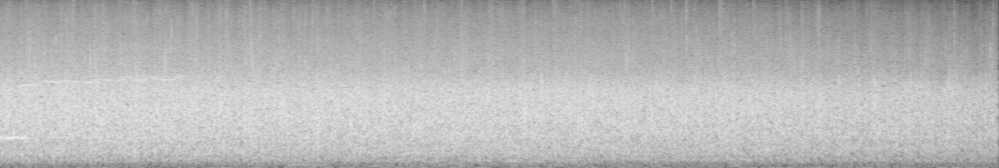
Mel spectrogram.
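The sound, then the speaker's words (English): A round of applause from a crowd: dense, steady clapping fills all ten seconds at a loud, even level, with no pauses and only a slight fade near the end. “Give yourselves a round of applause and give a round of applause for these guys.”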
